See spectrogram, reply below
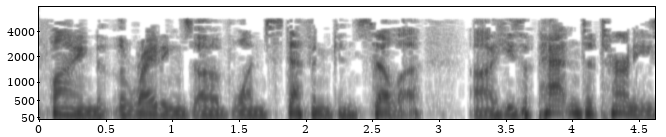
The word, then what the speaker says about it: Stephan: It's Stefan, but it's spelled S-T-E-P-H-A-N, Kinsella, K-I-N-S-E-L-L-A.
